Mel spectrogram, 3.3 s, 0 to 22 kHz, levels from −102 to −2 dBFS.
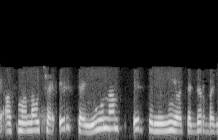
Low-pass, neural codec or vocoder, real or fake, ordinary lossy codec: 3.6 kHz; none; real; MP3, 24 kbps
